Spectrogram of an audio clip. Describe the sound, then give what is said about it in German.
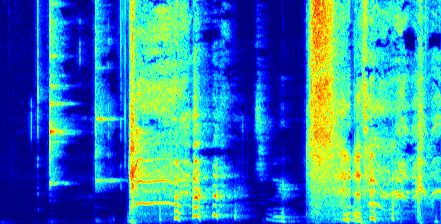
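A glass bottle clinks against a drinking glass twice, two short bright ringing taps, followed by people laughing and talking loudly over the rest. “Wir stellen nie wieder eine Flasche neben dein Glas.”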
